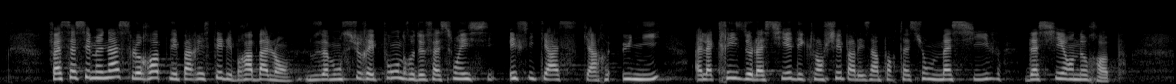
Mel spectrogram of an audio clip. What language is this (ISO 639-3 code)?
fra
